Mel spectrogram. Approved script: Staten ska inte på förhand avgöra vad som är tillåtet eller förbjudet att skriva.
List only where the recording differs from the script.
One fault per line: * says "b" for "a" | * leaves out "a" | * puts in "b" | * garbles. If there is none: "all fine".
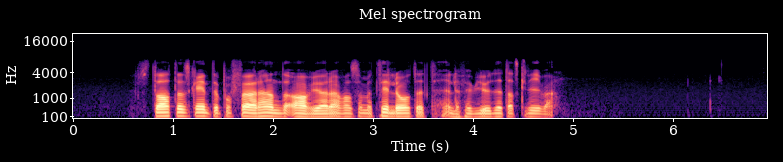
all fine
